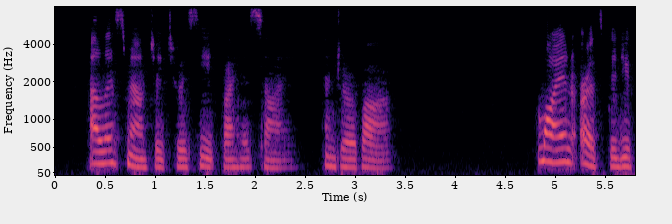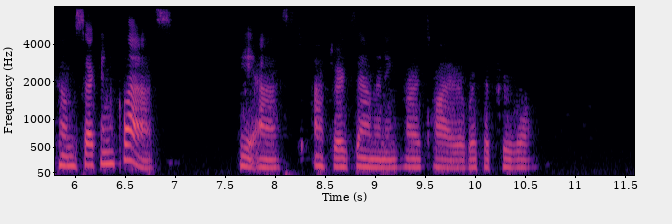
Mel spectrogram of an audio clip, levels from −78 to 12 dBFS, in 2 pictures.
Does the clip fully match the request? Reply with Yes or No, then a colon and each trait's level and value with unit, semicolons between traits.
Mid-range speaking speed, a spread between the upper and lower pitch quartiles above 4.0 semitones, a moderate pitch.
No: average, 145 wpm; average, 3.2 semitones; medium, 150 Hz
